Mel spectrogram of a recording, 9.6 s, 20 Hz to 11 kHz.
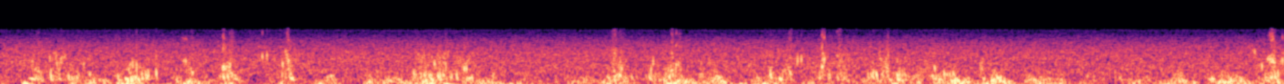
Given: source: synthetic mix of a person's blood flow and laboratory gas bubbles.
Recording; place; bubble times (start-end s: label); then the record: Doppler ultrasound of blood flow; precordium
0.12-0.70 s: bubbles
0.83-1.21 s: bubbles
1.35-1.47 s: bubbles
1.61-1.82 s: bubbles
1.93-2.25 s: bubbles
3.07-3.57 s: bubbles
3.67-3.73 s: bubbles
4.53-5.14 s: bubbles
5.74-6.05 s: bubbles
6.11-6.42 s: bubbles
6.47-7.18 s: bubbles
9.38-9.64 s: bubbles
From the record:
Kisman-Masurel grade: 333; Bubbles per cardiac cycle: rolling drumbeat, 9 or more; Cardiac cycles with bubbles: 50 to 99%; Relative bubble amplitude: loud (0.450 to 0.775); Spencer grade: 3 (all of the cardiac periods contain showers or single bubble signals, but not dominating or overriding the cardiac motion signals); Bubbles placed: anywhere in the cardiac cycle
